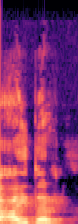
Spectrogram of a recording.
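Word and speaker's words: either: अब कुछ लोग कह रहे हैं ईदर या आइदर, नीदर या नाइदर। स्टूडेंट्स, दोनों प्रोनाउंसिएशन सही होते हैं। अमेरिकन में इसको ईदर कहा जाता है और ब्रिटिश लैंग्वेज में इसको आइदर कहा जाता है।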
